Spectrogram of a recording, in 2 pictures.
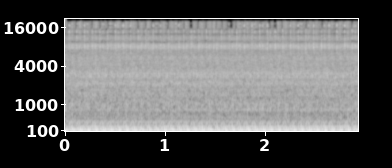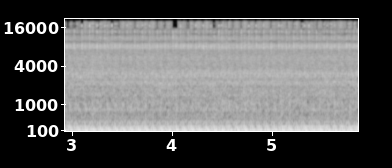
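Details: KTM RC8R with a swapped 2020+ third-gen 1290 Super Duke engine and electronics, first start after the swap: deep, steady low thrum with even firing, no knocks or misses; normal smooth idle.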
